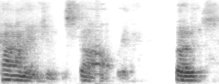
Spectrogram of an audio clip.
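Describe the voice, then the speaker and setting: A man's dark, mellow tone, somewhat breathy, with fairly even intonation at a moderate pace. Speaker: sailing judge and racing rules instructor. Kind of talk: training webinar lecture. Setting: hybrid Zoom webinar with a live room audience.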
